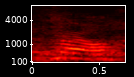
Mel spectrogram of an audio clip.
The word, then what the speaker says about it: Merle: Merle. Merle, I Yeah. chose a bad time to ask you, sorry. No, it's okay. I always tell people it rhymes with pearl.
